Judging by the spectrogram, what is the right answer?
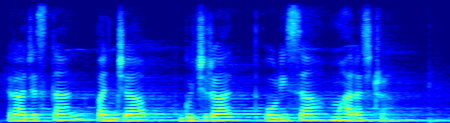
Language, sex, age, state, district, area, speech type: Goan Konkani, female, 30-45, Goa, Ponda, rural, spontaneous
